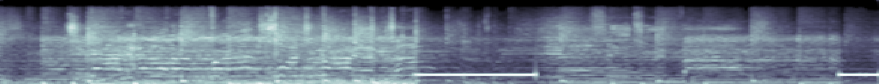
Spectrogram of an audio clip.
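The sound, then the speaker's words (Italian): An outgoing phone call's ringback tone, a call to a Lega party official: a steady one-second beep, a pause of several seconds, then the next beep starting, all over busy background music and noise. “Io proverei a fargli una piccola telefonatina, sì.”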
